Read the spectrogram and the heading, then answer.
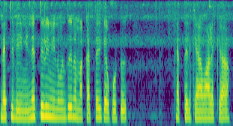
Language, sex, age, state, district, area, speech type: Tamil, female, 45-60, Tamil Nadu, Thoothukudi, rural, spontaneous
